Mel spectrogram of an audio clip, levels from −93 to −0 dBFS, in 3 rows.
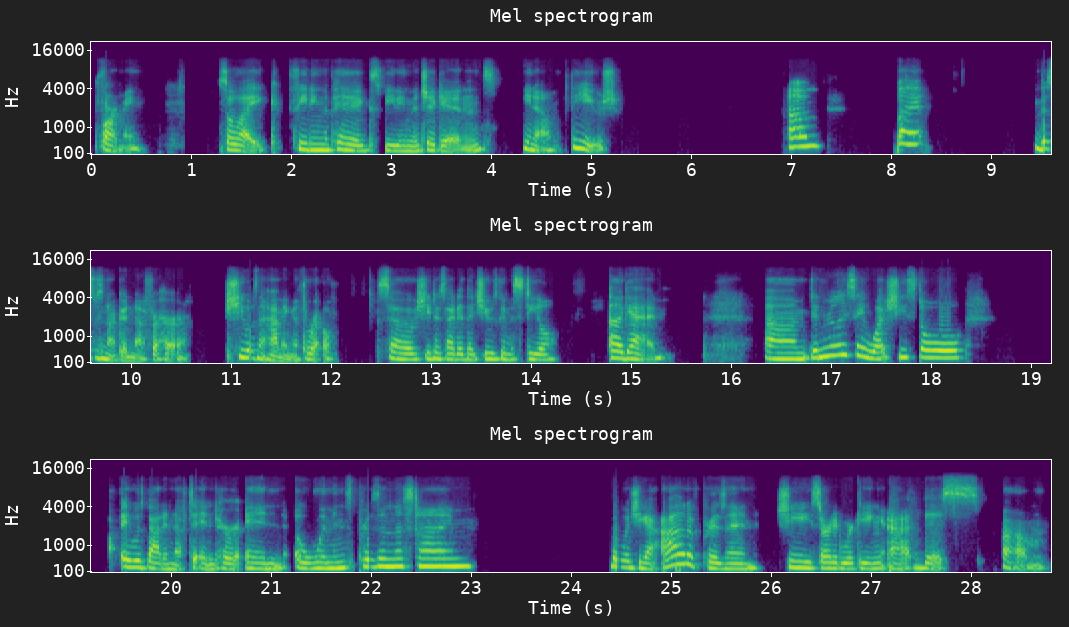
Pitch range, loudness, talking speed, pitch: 200-270 Hz, -16 LUFS, 145 wpm, 225 Hz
